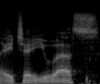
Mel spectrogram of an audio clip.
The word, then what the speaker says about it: Haus: Haus is how you say that.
